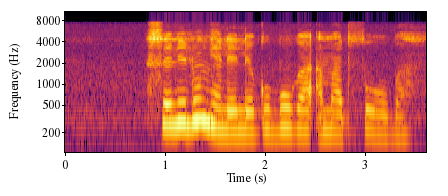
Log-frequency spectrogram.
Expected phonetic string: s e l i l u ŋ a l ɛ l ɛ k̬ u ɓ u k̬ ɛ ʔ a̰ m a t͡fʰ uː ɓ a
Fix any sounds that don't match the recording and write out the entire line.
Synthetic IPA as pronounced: s e l i l u ŋ ɛ l ɛ l ɛ k̬ u ɓ u k̬ a ʔ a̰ m a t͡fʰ uː ɓ a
